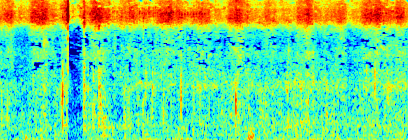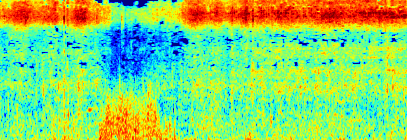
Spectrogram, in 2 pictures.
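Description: A bicycle's frame and chain clatter over bumps.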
